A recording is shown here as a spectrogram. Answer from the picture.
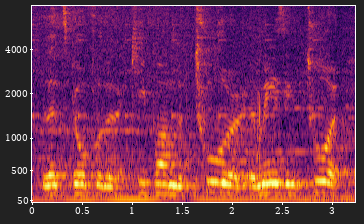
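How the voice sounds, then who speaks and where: A man at a fairly slow pace, with audible room echo and clear music in the background. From Quebec, Canada. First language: French. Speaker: travel vlogger. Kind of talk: casual travel vlog talk to camera. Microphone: phone near.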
